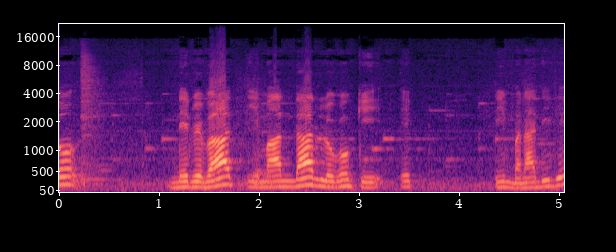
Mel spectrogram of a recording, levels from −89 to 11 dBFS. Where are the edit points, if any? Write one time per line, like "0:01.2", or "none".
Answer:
none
